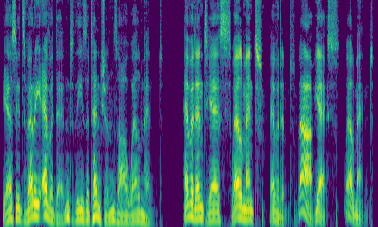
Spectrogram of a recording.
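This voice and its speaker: A chorus of timid policemen mutters and chants in low voices, done by a man. They sound hesitant and slow, with a dry sound. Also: sing-song, fairly bright tone, no room sound, exaggerated voice. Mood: reluctant.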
